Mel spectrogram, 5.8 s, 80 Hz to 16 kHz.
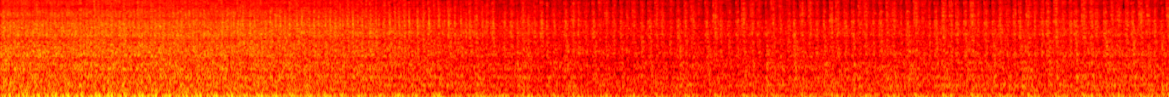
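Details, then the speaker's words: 1940 Minneapolis-Moline RTU tractor after sitting too long, with fresh plugs and fluids: started right away with little throttle and no choke, then a deep, steady low chug about three to four beats a second; normal idle. "Um, didn't have to have much gas. It just started right away."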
